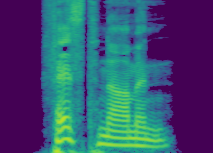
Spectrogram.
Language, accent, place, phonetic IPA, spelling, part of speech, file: German, Germany, Berlin, [ˈfɛstˌnaːmən], Festnahmen, noun, De-Festnahmen.ogg
- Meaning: plural of Festnahme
